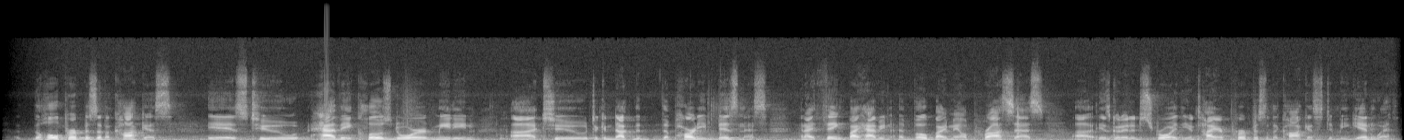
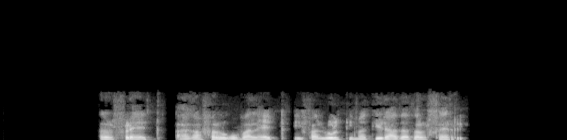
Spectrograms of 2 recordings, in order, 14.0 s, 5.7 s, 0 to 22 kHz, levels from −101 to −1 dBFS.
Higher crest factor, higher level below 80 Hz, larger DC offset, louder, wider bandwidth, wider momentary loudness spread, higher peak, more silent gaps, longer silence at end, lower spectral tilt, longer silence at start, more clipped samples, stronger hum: about the same, 20 dB vs 18 dB; first, -44 dBFS vs -62 dBFS; neither; about the same, -20 LUFS vs -19 LUFS; first, 16 kHz vs 7.6 kHz; first, 13 LU vs 9 LU; about the same, 0 dBFS vs -2 dBFS; second, none vs 1.68-1.75 s; second, 0.05 s vs 1.05 s; second, -5 dB/octave vs -7 dB/octave; second, 0.15 s vs 1 s; neither; neither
